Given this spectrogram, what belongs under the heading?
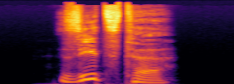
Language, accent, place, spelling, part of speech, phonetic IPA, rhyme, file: German, Germany, Berlin, siezte, verb, [ˈziːt͡stə], -iːt͡stə, De-siezte.ogg
- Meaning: inflection of siezen: 1. first/third-person singular preterite 2. first/third-person singular subjunctive II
